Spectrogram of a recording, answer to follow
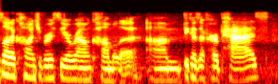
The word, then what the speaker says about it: Kamala: be too all right so joe biden pick hamila harris and her name is pronounced kamala kamala harris for those listening kamala as his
